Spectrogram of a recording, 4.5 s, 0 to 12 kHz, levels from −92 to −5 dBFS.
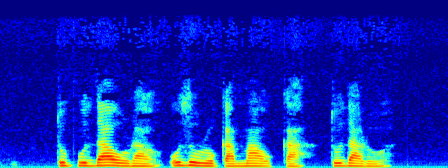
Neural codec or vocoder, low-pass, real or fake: none; 10.8 kHz; real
